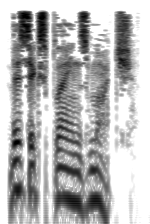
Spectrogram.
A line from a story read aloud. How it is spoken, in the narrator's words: Moraine said softly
